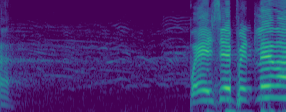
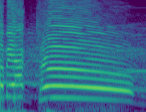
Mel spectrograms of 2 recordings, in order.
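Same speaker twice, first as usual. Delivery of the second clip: drawn-out call; 8 dB louder, much slower than usual. Real, not acted. Commentator announcing the move to the crowd, long drawn call. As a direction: stretch out "back throw" slowly, falling at the end.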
